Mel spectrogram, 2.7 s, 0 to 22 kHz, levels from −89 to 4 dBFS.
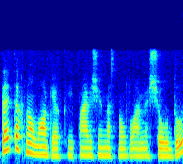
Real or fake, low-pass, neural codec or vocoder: real; 7.2 kHz; none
